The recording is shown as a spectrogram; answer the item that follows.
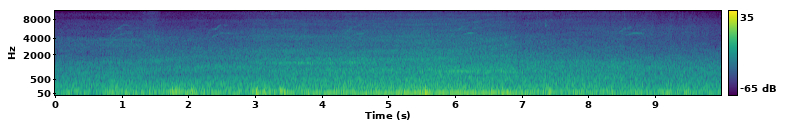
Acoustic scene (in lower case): residential area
